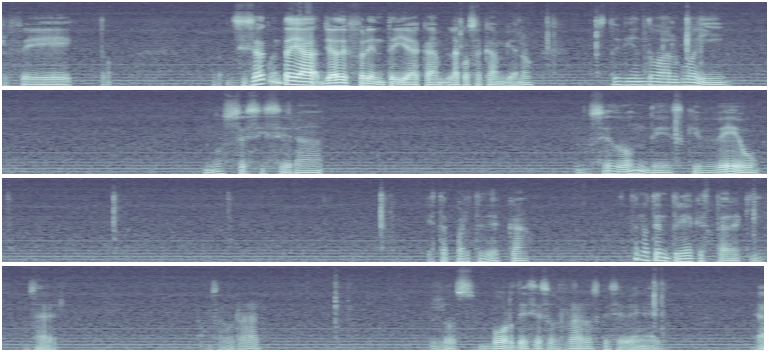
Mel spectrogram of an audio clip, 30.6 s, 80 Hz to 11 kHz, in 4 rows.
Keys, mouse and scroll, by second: 2.4-4.2 middle drag, 4.3 scroll up 1, 4.6 shift+middle click, 5.4 shift+Tab, 6.1 shift+middle click, 6.8 shift+Tab, 7.2 click, 7.5-14.6 middle drag, 15.6-16.3 shift+scroll up 3, 16.5-17.7 shift+middle drag, 17.7-18.1 shift+scroll up 3, 19.1 Tab, 21.0 right click, 22.7 x, 24.4 click, 25.8 right click, 26.2 x, 26.8 click, 27.6 click, 29.1 scroll down 2, 29.5 Tab, 30.0 click.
